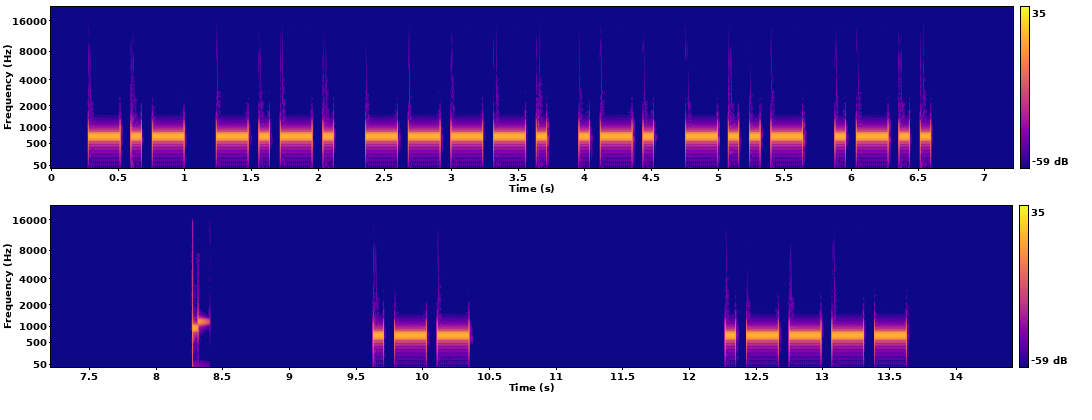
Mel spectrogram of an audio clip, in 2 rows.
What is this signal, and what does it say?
Morse code, heard as a keyed tone, about 15 wpm, spaced as for 10 wpm, 700 Hz. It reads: KC9RXL W1
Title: USA Call Signs - 8x Character Spacing - 15wpm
